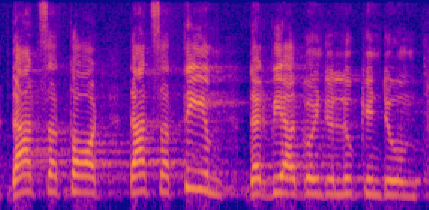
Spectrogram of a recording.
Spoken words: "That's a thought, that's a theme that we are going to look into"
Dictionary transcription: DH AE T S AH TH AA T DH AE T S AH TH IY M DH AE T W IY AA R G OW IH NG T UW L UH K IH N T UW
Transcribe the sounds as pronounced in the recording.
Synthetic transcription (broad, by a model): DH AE T S AH T AA T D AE T S AH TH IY M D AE T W IY AA R G OW IH NG T UW L UH K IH N T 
